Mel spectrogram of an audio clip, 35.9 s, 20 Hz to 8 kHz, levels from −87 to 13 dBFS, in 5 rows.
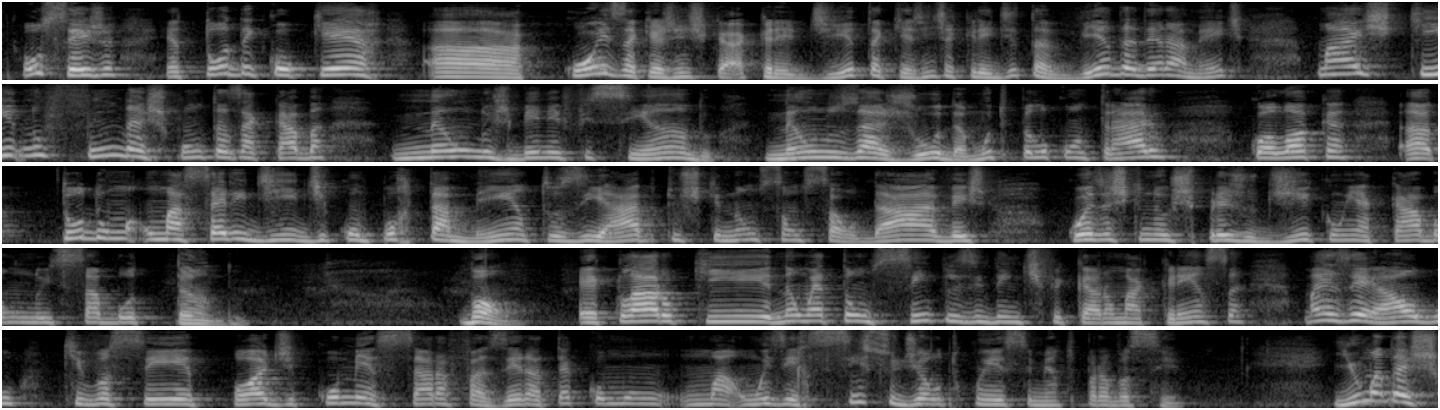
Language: Portuguese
